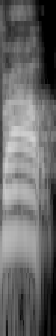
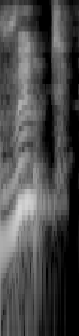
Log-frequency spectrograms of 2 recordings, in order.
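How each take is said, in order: First: The vowel rhymes with out. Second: The vowel rhymes with boot. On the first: "route for American" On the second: "root for British"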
